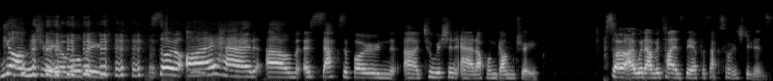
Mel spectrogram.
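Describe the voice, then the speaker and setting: A woman with a New Zealand accent, fairly high-pitched and fairly slow, her pitch swinging very widely. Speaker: saxophonist and saxophone teacher. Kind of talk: casual interview chat.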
